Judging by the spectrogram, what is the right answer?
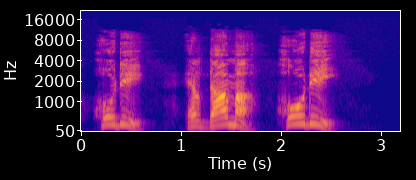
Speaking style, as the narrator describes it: his arms were flung high as if to ward off, or perhaps welcome, something on the mountainside as he shouted

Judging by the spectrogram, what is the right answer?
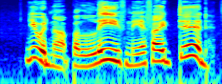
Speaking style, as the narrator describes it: Sir Henry said, with one of the hearty laughs which seemed to come right out of his great lungs

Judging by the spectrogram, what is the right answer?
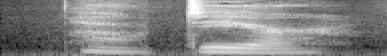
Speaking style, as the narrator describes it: sighed Meg

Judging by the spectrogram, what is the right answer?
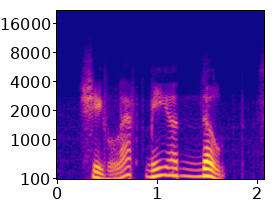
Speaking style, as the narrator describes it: snarled Aunt Henrietta

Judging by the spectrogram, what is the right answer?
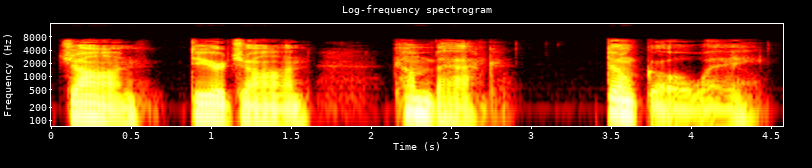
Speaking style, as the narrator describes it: called softly

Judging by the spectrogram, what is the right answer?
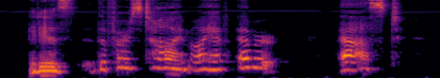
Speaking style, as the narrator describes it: I faltered

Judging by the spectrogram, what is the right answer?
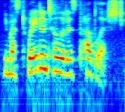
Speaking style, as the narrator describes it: he said

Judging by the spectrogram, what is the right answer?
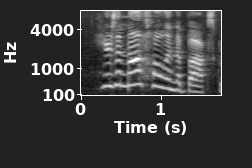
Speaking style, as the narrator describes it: groaned Phil

